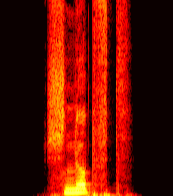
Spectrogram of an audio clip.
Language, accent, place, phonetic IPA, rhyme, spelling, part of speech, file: German, Germany, Berlin, [ʃnʊp͡ft], -ʊp͡ft, schnupft, verb, De-schnupft.ogg
- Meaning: inflection of schnupfen: 1. second-person plural present 2. third-person singular present 3. plural imperative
